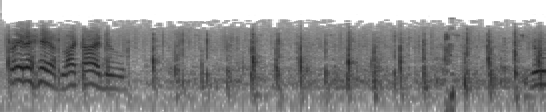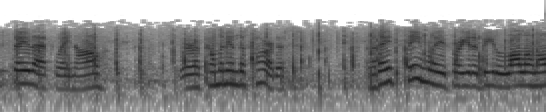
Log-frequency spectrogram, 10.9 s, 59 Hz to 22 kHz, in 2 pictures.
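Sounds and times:
small black horse hooves clip-clopping while being ridden: 0.0 - 10.9
speech: 0.1 - 1.4, 5.3 - 6.6, 7.2 - 8.5, 9.2 - 10.9.

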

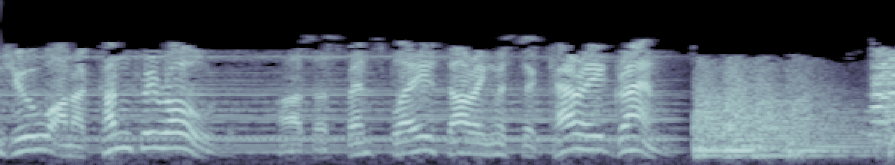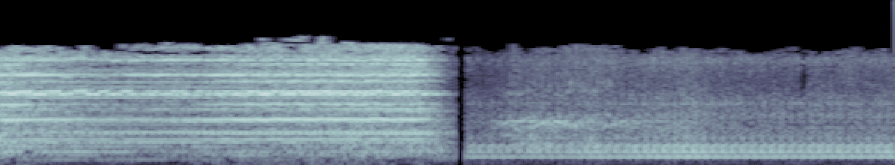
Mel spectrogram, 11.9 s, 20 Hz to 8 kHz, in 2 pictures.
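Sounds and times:
car engines rumbling in traffic: 0.0 - 4.6, 6.6 - 11.9
loud sustained tonal drone: 0.0 - 4.6, 5.8 - 10.4
speech: 0.1 - 4.5.

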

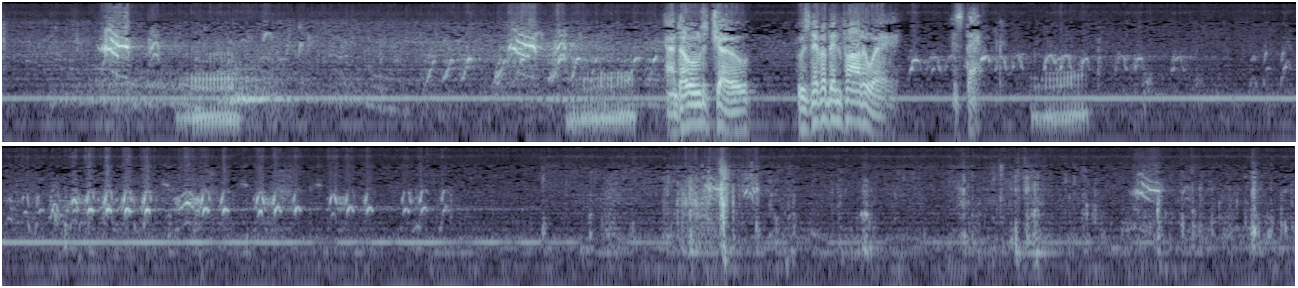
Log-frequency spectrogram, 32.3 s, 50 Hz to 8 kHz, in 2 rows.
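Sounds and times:
low drone of night ambience: 0.0 - 32.3
black-backed jackal wailing and yelping: 1.2 - 8.5, 11.3 - 15.0, 15.6 - 22.3, 30.3 - 31.2
speech: 8.4 - 9.4, 10.0 - 11.2, 11.9 - 12.3.

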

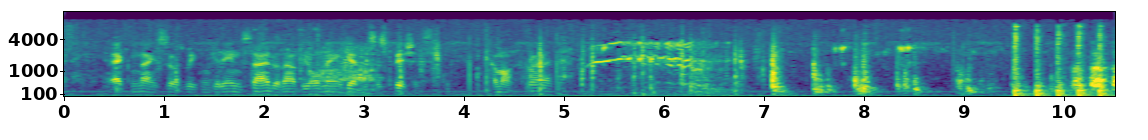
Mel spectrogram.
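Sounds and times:
hooves clopping on the ground: 0.0 - 10.5
speech: 0.8 - 5.5
horses snorting: 2.0 - 3.8, 4.7 - 9.3
horses whinnying: 2.4 - 3.3, 5.1 - 6.9.

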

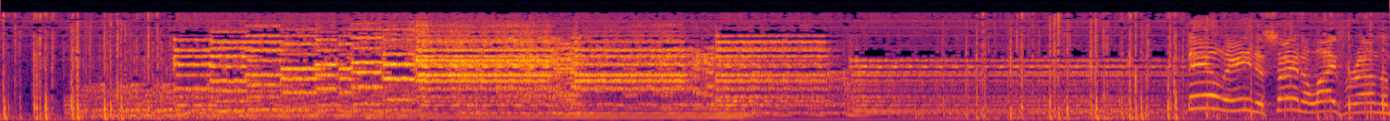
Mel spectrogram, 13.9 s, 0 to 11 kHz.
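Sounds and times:
horses galloping, hooves clip-clopping: 0.0 - 7.6, 8.5 - 13.8
speech: 13.0 - 13.8.

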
